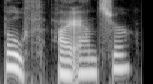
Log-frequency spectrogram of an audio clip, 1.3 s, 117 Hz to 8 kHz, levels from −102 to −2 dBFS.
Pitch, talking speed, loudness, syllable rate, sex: 225 Hz, 140 wpm, -20 LUFS, 3.9 syllables/s, female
